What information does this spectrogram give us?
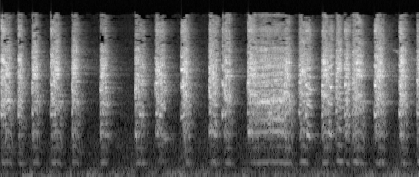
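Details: Noisy kept guineafowl scolding their owner: a rapid string of harsh, grating squawks, roughly four to five per second, broken by one longer rasping burst, loud and continuous.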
